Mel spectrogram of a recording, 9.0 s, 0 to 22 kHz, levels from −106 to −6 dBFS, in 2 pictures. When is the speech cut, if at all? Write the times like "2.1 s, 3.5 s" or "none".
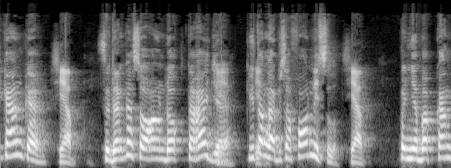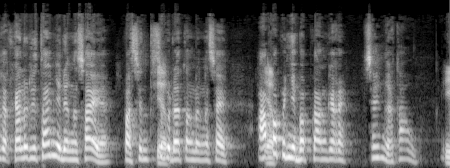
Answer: none

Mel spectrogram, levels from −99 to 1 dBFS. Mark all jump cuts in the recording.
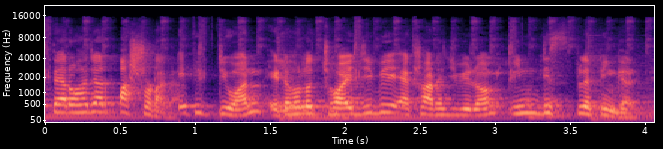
1.1 s

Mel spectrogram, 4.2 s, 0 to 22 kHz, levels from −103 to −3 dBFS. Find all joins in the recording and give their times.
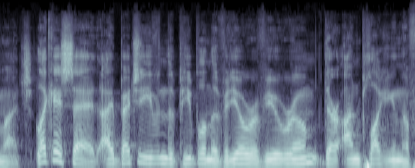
none

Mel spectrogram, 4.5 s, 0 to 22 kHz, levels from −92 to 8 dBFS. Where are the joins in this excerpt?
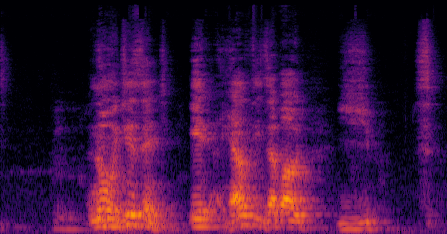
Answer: none

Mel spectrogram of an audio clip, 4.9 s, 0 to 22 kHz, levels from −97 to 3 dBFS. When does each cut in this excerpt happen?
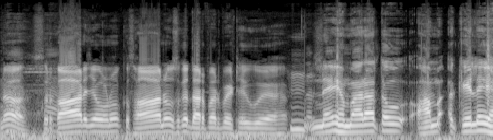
3.0 s

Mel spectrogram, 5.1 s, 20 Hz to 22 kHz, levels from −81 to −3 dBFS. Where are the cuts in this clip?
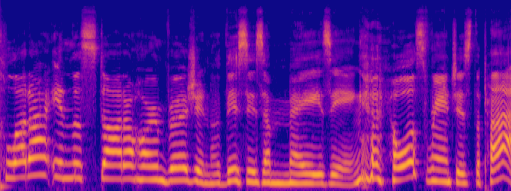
none

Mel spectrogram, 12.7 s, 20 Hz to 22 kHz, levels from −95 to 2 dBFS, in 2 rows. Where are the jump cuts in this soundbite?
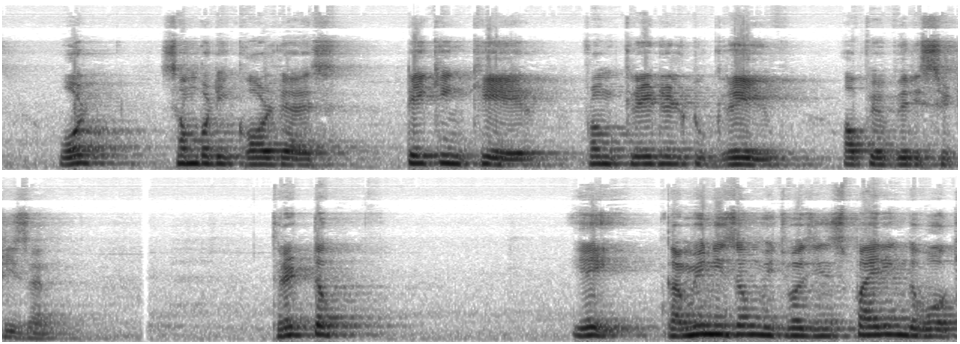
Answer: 7.2 s

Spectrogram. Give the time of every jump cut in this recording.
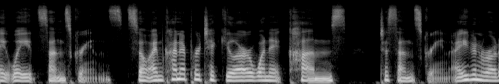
1.2 s

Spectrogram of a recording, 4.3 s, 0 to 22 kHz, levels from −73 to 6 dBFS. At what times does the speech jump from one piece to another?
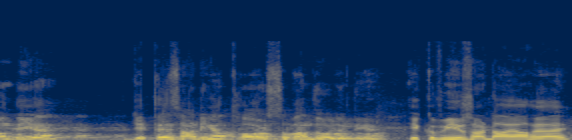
2.9 s

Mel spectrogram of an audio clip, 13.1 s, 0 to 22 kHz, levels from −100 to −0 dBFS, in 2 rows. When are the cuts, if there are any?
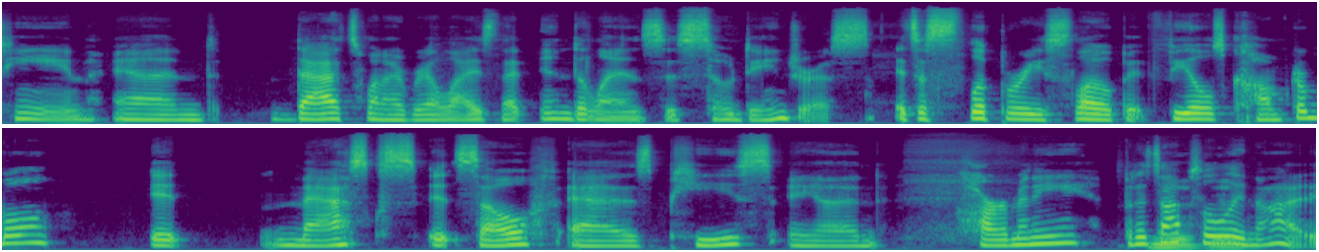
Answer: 4.4 s, 12.1 s

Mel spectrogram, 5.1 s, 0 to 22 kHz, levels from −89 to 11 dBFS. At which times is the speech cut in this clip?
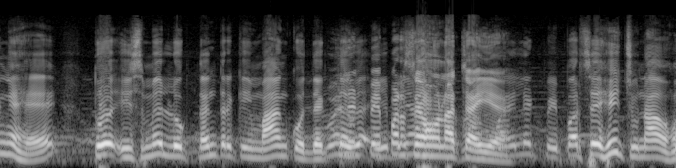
none

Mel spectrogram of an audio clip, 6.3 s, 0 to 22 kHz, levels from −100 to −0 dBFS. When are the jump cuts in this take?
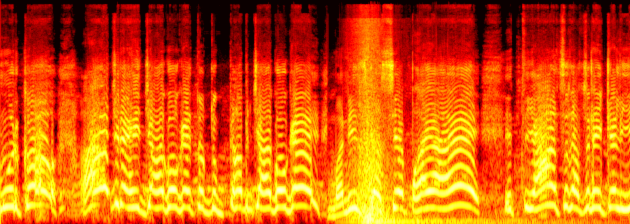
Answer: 3.2 s

